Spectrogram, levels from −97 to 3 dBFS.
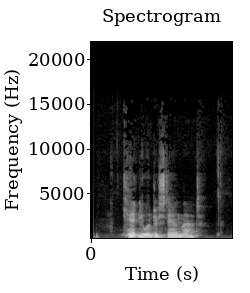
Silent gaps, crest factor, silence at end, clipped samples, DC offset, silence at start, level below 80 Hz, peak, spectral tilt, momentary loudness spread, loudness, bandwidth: none; 18 dB; 0.5 s; under 0.1%; under 0.1%; 0.05 s; -54 dBFS; -2 dBFS; -6.5 dB/octave; 9 LU; -19 LUFS; 10.5 kHz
